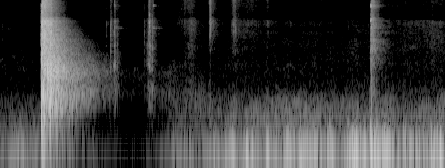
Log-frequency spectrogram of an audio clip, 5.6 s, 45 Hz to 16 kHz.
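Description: A Rossi R92 lever-action rifle fires a .44 Special skeeter load outdoors: one loud, sharp crack with a short decaying tail, followed by faint lever and brass clatter, then a second, quieter report near the end amid low rustling.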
